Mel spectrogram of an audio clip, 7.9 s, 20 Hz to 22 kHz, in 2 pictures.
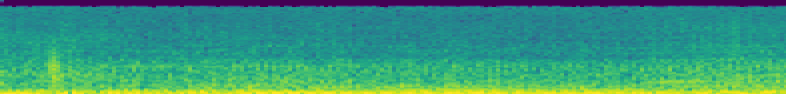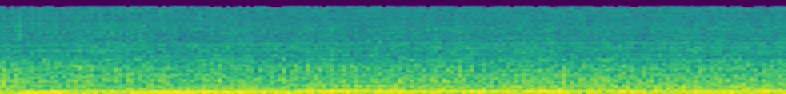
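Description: Cessna 182 Skylane's piston engine and propeller running at takeoff power during the takeoff roll, heard from inside the cockpit. The steady engine drone steps up in pitch about three seconds in, then holds.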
